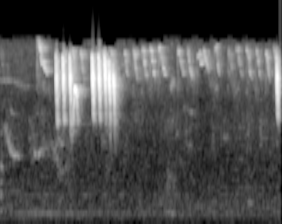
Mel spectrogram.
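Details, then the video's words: Bar-winged prinia giving a rapid-fire burst of high, sharp notes in two quick volleys, then softer trailing chips; a dense rapid song suited as tutor material for other songbirds. "Ciblek tembakan rapat cocok buat isian"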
